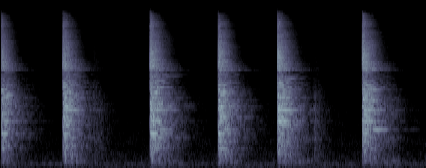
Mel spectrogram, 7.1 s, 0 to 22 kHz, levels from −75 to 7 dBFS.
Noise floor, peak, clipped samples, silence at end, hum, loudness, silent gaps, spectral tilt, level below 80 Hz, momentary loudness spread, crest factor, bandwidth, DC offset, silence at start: -62 dBFS; -4 dBFS; under 0.1%; 0.55 s; none; -21 LUFS; none; 1 dB/octave; -66 dBFS; 20 LU; 22 dB; 16 kHz; under 0.1%; 0 s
